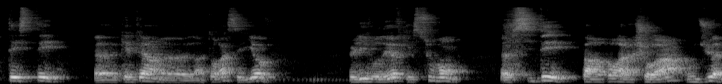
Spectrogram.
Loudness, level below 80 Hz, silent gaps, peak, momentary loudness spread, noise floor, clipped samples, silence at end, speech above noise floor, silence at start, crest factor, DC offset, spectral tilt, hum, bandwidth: -24 LUFS; -80 dBFS; none; -8 dBFS; 8 LU; -57 dBFS; under 0.1%; 0 s; 33 dB; 0.1 s; 16 dB; under 0.1%; -4.5 dB/octave; none; 15.5 kHz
